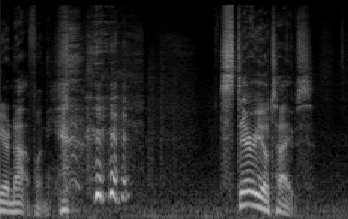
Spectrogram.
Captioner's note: woman laughs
